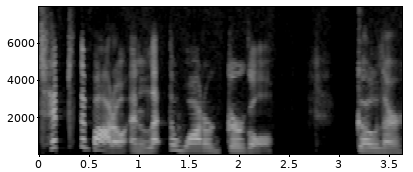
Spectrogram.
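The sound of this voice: This is an unforced reading voice against a quiet background.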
